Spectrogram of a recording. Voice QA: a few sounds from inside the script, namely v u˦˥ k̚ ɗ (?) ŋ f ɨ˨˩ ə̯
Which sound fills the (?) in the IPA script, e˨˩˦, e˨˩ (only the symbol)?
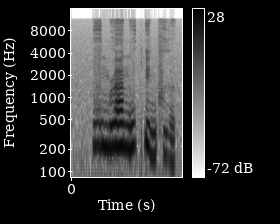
e˨˩˦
